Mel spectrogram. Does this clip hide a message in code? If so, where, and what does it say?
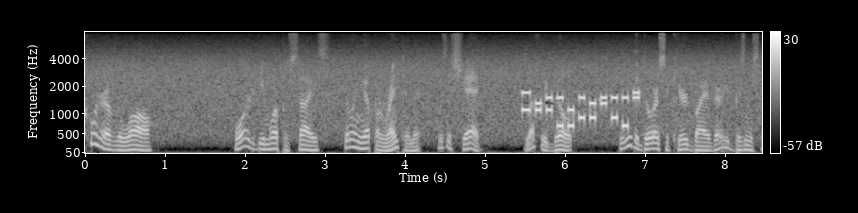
Yes: multi-frequency trunk signalling (R1, as on North American trunks) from 5.5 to 6.9 s, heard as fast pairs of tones, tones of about 70 ms, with speech in English. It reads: KP 697285087 ST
